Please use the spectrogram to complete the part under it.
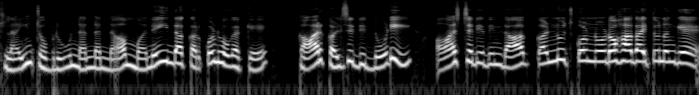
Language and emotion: Kannada, surprised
